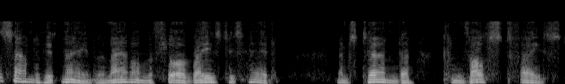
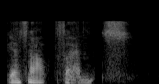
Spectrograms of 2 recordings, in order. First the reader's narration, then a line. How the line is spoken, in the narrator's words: said Mr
